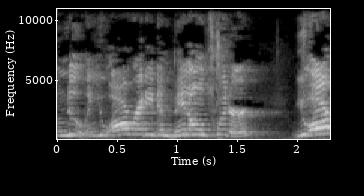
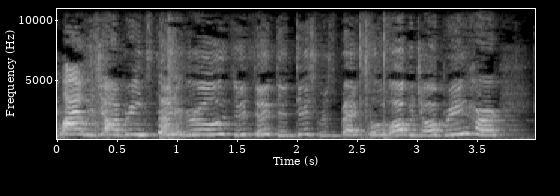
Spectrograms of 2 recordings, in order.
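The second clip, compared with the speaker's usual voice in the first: play-acted crying, tearful, betrayed and wounded tone. Retelling a woman's complaint that she was brought in to fight: imitating someone crying. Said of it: "the bitch was sitting there crying, like".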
